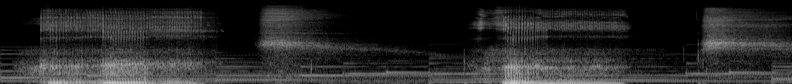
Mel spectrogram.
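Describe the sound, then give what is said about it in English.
A voice imitates loud snoring: two deep, rattling inhaled snores, each followed by a softer breathy exhale, in a slow, even rhythm with no talking. “This snoring elf loved to snore. When the snoring elf snored, he sounded like this.”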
